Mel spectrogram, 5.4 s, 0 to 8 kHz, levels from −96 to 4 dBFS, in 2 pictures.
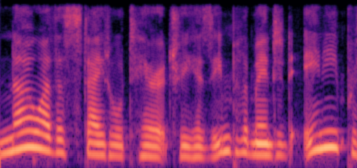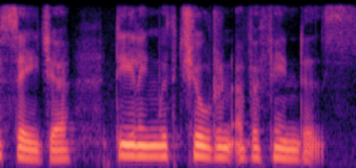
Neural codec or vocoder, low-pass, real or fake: none; 7.2 kHz; real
